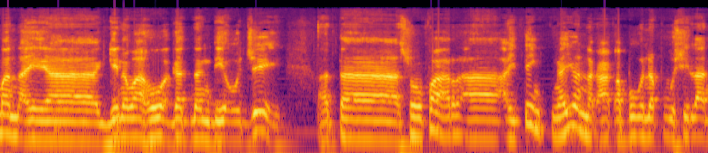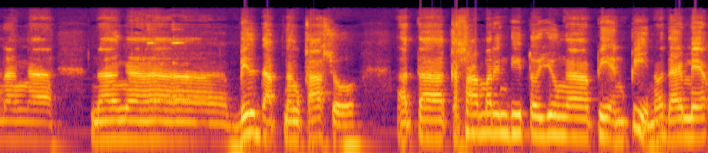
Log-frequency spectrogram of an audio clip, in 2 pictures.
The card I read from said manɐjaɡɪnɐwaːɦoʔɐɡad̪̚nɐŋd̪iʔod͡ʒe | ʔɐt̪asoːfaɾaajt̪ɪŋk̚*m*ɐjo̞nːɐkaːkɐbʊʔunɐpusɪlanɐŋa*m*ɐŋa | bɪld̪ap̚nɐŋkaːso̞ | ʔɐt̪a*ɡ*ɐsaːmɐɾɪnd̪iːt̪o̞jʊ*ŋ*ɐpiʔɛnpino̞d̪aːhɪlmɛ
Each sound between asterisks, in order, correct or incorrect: incorrect, incorrect, incorrect, correct

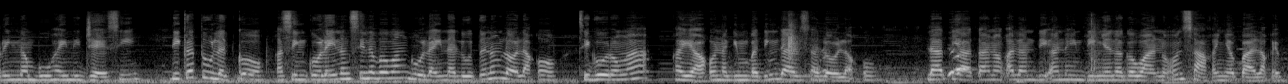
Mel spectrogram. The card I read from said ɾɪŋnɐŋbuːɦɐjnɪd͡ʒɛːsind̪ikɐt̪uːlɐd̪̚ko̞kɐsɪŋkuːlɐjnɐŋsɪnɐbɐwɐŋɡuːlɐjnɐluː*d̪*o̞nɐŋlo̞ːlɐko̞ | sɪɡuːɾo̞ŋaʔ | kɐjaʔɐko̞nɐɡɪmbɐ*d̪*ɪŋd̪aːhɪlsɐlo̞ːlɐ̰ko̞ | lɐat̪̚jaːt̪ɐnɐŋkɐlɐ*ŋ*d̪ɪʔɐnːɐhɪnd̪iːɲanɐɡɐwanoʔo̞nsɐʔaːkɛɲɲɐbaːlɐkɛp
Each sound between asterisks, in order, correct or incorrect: incorrect, correct, incorrect

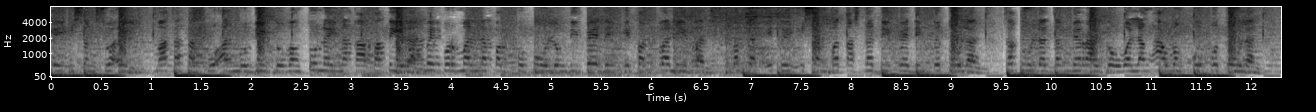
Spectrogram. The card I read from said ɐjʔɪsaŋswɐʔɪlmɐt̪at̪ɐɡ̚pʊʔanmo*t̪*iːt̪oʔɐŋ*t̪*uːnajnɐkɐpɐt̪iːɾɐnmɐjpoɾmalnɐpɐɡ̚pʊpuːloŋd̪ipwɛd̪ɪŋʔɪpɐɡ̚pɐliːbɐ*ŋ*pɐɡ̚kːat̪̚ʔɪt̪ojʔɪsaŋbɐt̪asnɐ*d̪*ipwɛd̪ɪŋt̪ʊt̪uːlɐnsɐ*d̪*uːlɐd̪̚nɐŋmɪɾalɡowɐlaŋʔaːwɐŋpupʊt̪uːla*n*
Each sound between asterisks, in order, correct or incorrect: incorrect, correct, incorrect, correct, incorrect, correct

